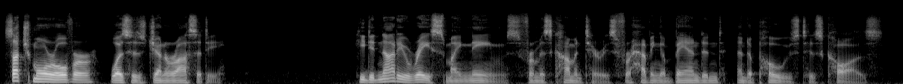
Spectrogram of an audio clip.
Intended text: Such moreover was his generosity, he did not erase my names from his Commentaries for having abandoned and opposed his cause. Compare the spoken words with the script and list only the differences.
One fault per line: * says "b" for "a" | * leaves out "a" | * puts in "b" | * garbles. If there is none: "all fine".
all fine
